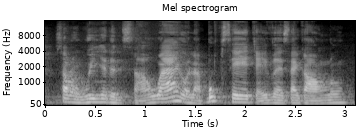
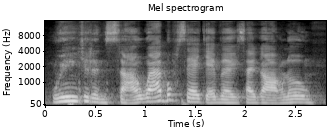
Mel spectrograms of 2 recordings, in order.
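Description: First: Said in the usual way. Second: "Nguyên gia đình sợ quá" louder and drawn out; emphatic repeat. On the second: Retold or imitated. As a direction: stretch "Nguyên gia đình sợ quá" slowly, hitting it hard.

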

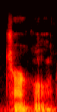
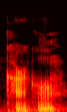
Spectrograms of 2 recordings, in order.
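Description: First: "Charcoal" starting with CH; CH pronunciation. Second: "Carkle" starting with a hard K; hard K pronunciation. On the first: Card opener recalling their habitual reading, "Charcoal" with CH. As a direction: say "Charcoal" with CH as in chair, softly. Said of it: "I've been pronouncing this thing Charcoal". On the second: Card opener testing the name aloud, "Carkle" with hard K. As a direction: say "Carkle" with K as in car, softly. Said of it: "Is it Carkle?". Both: Shown as a demonstration.

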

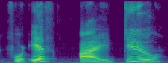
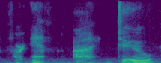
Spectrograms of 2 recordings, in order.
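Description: First: Slow, full voice; slow rhyme recitation. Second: Whispered echo. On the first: Teacher gives class a line to repeat, slow and clear. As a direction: space out each word for repeating. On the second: Teacher leaves room for class to repeat, whispering. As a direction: whisper along word by word. Quiet echo of modelled line. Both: Shown as a demonstration.

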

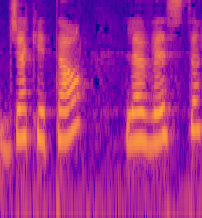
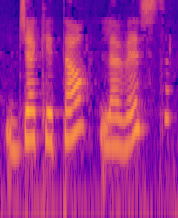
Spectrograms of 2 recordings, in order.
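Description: Both takes have the same delivery.

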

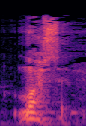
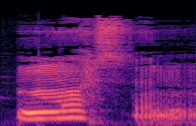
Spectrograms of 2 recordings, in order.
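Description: First: Said in the usual way. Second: محسن drawn out very slowly, each sound clear; name said carefully. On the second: Shown as a demonstration. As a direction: pronounce محسن slowly for the fan. (نطق "محسن" ببطء شديد ووضوح) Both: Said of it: "انطق اسمي بليز".

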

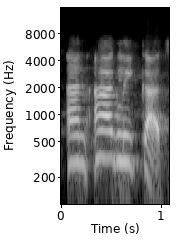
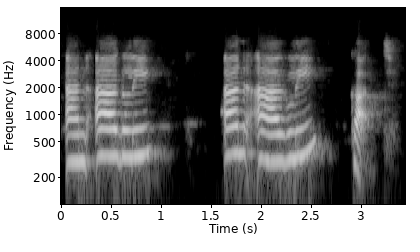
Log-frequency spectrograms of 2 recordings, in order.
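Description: First: Said in the usual way. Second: "an ugly cat" spoken slowly, each word kept apart; slow it right down so kids can copy; slow model phrase. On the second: Shown as a demonstration. Teacher modelling slowly for students to repeat.

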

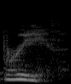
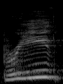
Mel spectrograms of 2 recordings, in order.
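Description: First: Soft, unvoiced whisper; last whispered breathe. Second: Sharp, loud self-instruction; first loud call to breathe; urgent command to breathe. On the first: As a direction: let it fade to a breath. Calming herself down. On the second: Acted. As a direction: order your racing heart to calm. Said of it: "I said to my poundy heart".

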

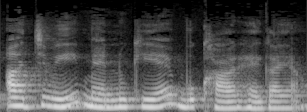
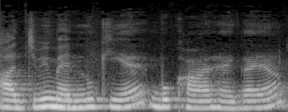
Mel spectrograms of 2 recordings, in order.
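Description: No difference in how they are said.

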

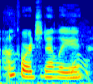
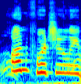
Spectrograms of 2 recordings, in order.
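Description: First: Said in the usual way. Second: "unfortunately" pitched way up and louder; high, emphatic "unfortunately"; emphatic repeat. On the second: Real, not acted. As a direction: hit "unfortunately" high and hard. Repeats word with mock emphasis.

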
